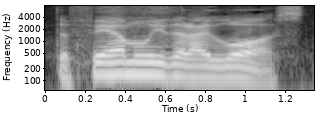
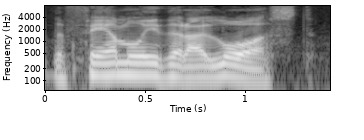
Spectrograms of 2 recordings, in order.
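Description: Both takes have the same delivery.

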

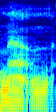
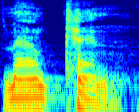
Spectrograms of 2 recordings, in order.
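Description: First: The T in the middle is dropped. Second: The T in the middle is pronounced. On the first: This is the local Philadelphia way. "I still say mountain" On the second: This is the way outside Philadelphia. "it's hard for me to say, mountain"

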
